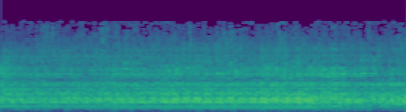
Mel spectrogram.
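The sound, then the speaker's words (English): A truck engine drones continuously as the truck drives along, a steady rumbling with a low throbbing tone holding level, without any talking. “Truck stopped and I worked my way around the packing cases”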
